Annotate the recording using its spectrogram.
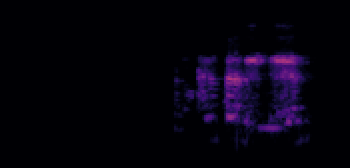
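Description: Silence for about a second, then a person talking over a telephone-quality call line, the words unclear.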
